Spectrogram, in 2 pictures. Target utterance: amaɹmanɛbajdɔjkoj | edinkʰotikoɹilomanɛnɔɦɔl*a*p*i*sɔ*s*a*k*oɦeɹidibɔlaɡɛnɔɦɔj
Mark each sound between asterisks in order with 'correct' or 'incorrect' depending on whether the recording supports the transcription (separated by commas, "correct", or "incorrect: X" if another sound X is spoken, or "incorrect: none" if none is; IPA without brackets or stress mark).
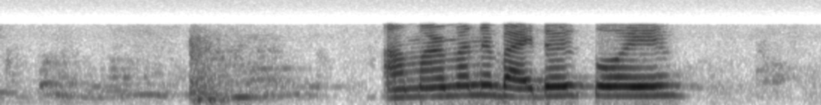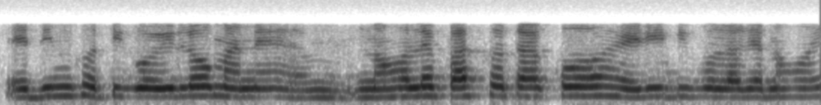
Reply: incorrect: ɛ, incorrect: a, incorrect: t, correct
